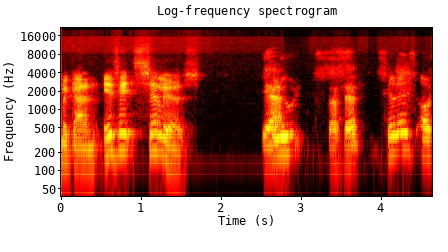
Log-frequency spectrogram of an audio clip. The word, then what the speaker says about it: Silures: Somebody's asking how you pronounce the name again. Is it Silures?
